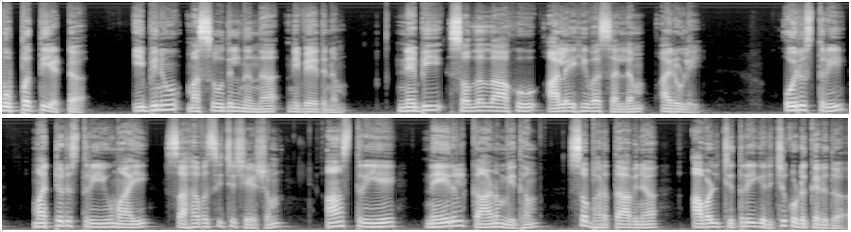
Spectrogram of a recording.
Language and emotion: Malayalam, neutral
